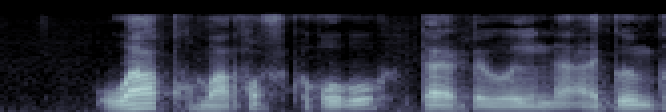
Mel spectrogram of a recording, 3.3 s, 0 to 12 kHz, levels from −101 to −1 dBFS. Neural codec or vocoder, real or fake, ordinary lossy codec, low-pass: codec, 16 kHz, 1 kbps, FunCodec, trained on Chinese and English, 50 frames a second; fake; none; 7.2 kHz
